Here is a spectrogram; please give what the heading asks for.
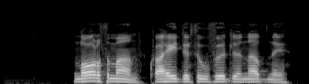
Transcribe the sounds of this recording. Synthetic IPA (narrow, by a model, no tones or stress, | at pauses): nɔɾðmanːkʰvaːɦeːjt̪̬ɪɾ̥θufʏt̪̬lʏnap̚nɪ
